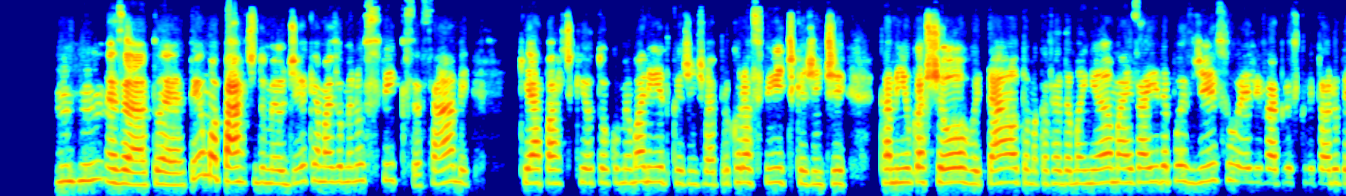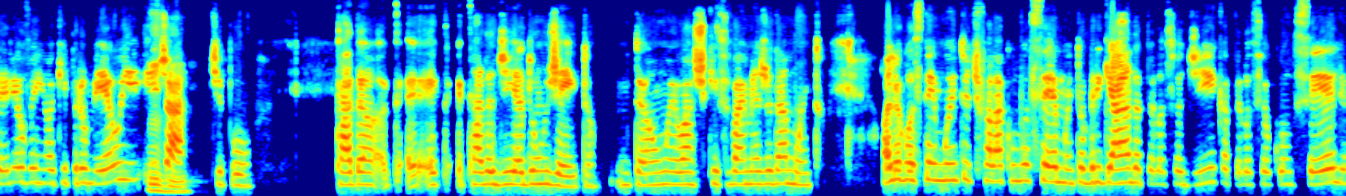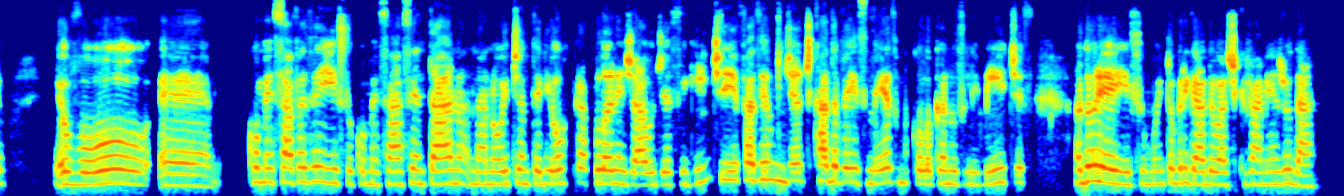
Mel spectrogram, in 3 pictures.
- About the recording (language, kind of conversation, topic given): Portuguese, advice, Como posso organizar blocos de foco para evitar sobrecarga mental ao planejar o meu dia?
- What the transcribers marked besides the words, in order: none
